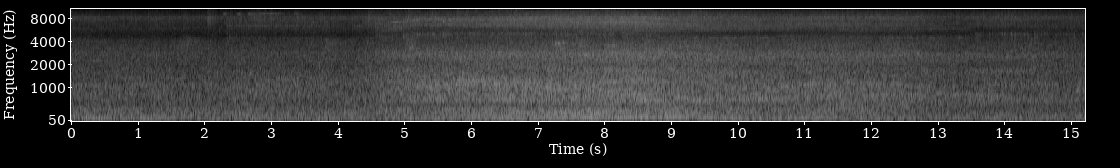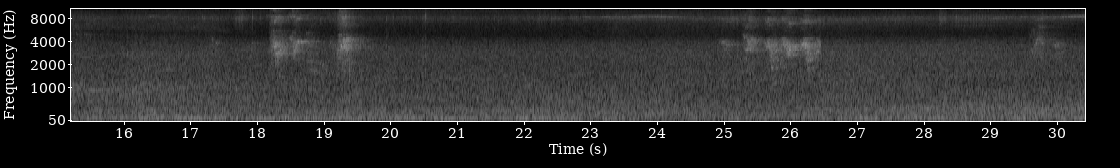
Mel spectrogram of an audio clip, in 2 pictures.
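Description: Steady traffic hum at a bus interchange, with a vehicle passing that swells and fades over several seconds a few seconds in. Later come two brief clusters of short bird chirps.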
